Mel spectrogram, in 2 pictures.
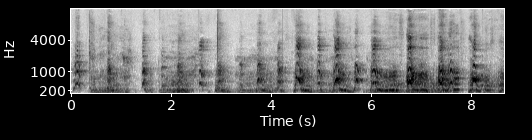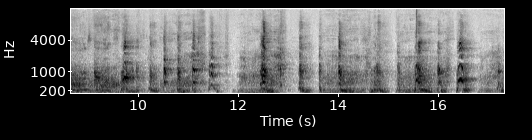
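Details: Dachshund and Greater Swiss Mountain Dog, Bailey and Mac, in a tug of war fight: continuous rough growling with sharp irregular barks and snarls bursting out every second or so, building to a busier tangle midway.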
